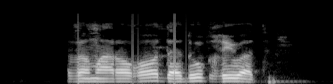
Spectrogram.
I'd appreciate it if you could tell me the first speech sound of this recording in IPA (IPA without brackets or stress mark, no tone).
v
